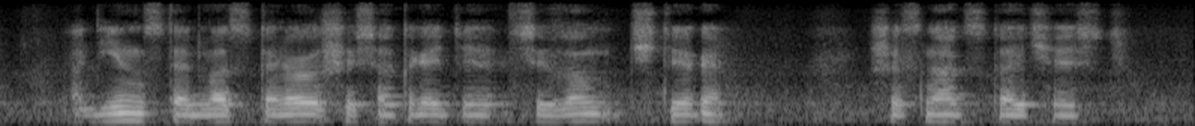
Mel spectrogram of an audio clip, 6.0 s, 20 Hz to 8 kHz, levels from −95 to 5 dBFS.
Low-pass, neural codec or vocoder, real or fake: 7.2 kHz; autoencoder, 48 kHz, 32 numbers a frame, DAC-VAE, trained on Japanese speech; fake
